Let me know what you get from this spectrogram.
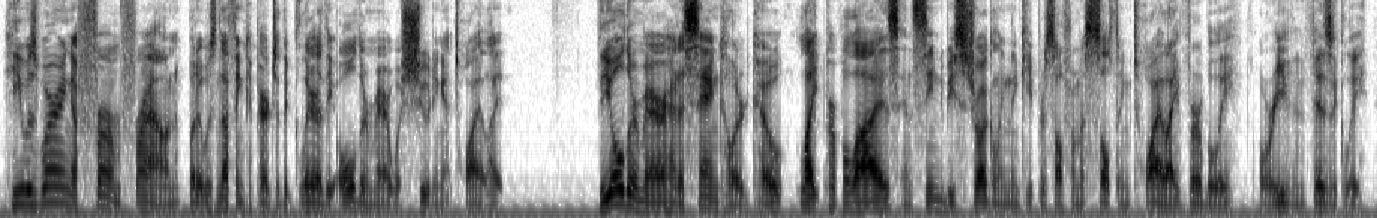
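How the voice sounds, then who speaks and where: A man's voice: on the low side, animated, fairly quick, pushed and bright, no echo. A man narrating a scripted story as its narrator.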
